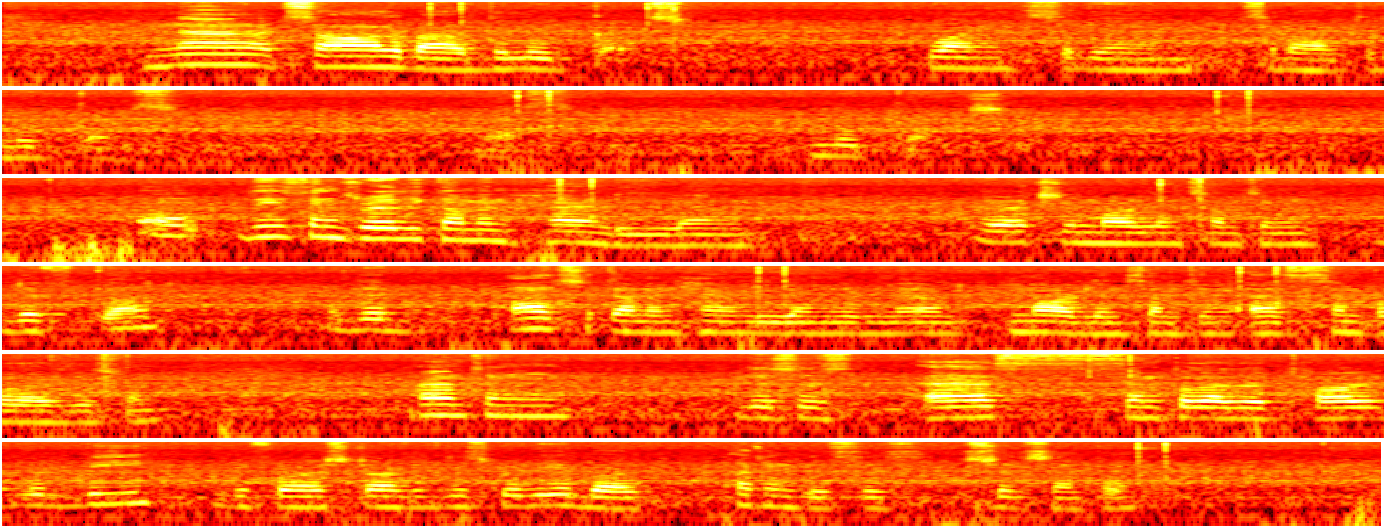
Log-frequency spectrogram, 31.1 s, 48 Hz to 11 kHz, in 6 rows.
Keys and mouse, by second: 0.9 ctrl+r, 3.2 g, 7.7 r, 10.5 s, 13.3 g, 17.6 ctrl+r, 20.8 s, 27.5 g, 30.8 s.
